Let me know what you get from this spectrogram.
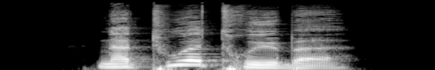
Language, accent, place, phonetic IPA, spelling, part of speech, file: German, Germany, Berlin, [naˈtuːɐ̯ˌtʁyːbə], naturtrübe, adjective, De-naturtrübe.ogg
- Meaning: inflection of naturtrüb: 1. strong/mixed nominative/accusative feminine singular 2. strong nominative/accusative plural 3. weak nominative all-gender singular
